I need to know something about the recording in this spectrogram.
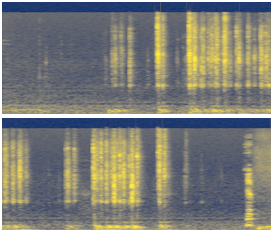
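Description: Typing on a computer keyboard in runs of rapid keystrokes: a short burst about two seconds in, a longer run from about two and a half to four and a half seconds, and another from about five and a half to six and a half seconds in.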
